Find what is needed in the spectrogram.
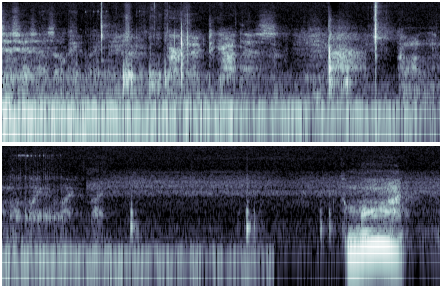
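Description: A handheld lighter struck again and again without catching: a series of sharp clicks among breathy, whispered sounds, over a steady low rumble that stops about seven seconds in.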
